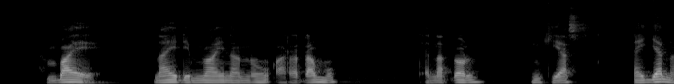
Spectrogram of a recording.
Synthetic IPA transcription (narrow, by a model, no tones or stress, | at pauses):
jambajɛ | najɗimnainanuʔa̰ɾaɗamɔ | tʰɛnaɗɔl | iŋkijas | najd͡ʒana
